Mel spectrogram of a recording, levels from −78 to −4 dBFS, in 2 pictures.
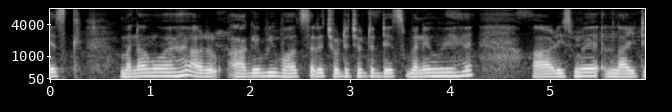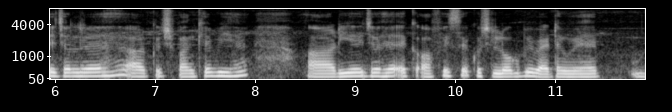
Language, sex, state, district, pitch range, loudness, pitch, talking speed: Hindi, male, Bihar, Sitamarhi, 135-155 Hz, -14 LUFS, 145 Hz, 200 wpm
